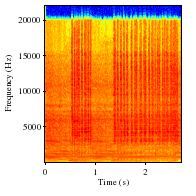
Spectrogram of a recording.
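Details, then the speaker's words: Two-stroke bike deliberately run slightly lean with a smaller main jet: sharp, crisp revving that picks up fast and hangs too high before dropping, a thin screaming note; lean jetting risks detonation. "I'll show you what it's like when it's to leave so I've just put a smaller jet in I haven't gone too far because they don't want to break my bike but this is just to show you what it shouldn't sound like or if it's a bit too skinny"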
